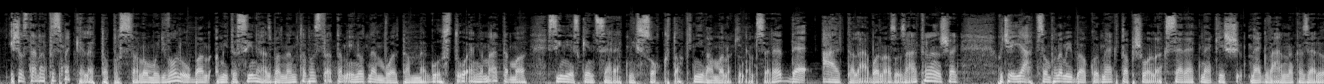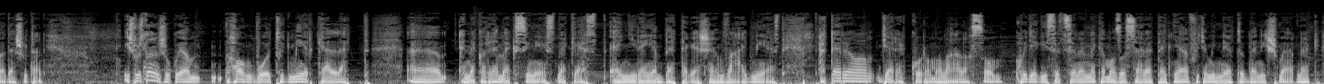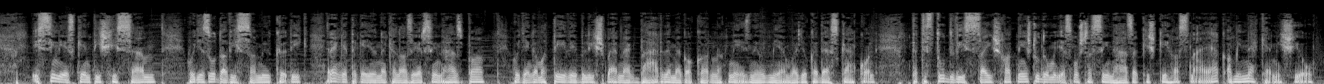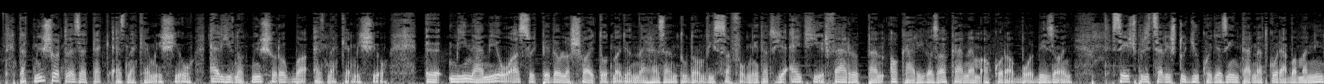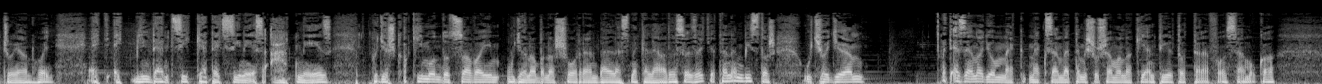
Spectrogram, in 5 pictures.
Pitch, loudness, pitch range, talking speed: 105 Hz, -13 LUFS, 100-120 Hz, 190 wpm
